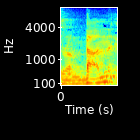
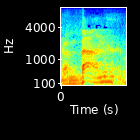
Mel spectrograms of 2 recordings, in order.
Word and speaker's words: Ramban: And not to be confused with Rambam himself, Rav Moshe ben Nachman, pronounced at least by Ashkenazim as Ramban, in contradistinction to Ashkenazim's Rambam, as opposed to Sfaradim, who pronounced both Mila Ra, in other words, with the accent on the second syllable, Rambam and Ramban, which can, for me personally, can sometimes be confusing.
